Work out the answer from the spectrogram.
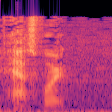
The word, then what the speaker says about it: passport: have a pport oh do you mean a passport yeah passport your turn say the word passport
